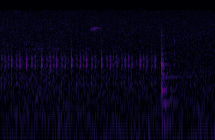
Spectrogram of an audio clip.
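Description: Near silence in a workshop: a faint, fast, high-pitched ticking that fades out about one and a half seconds in, then a single soft click.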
